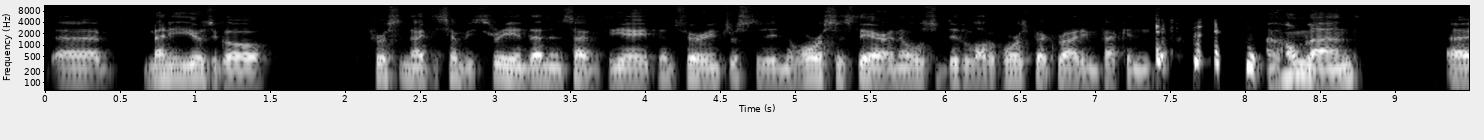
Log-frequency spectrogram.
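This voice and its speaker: A man's voice: mid-range voice, a little mellow. Older man, rambling question. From Netherlands. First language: Dutch. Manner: rambling, many fillers. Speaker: audience member asking a question. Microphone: video call.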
